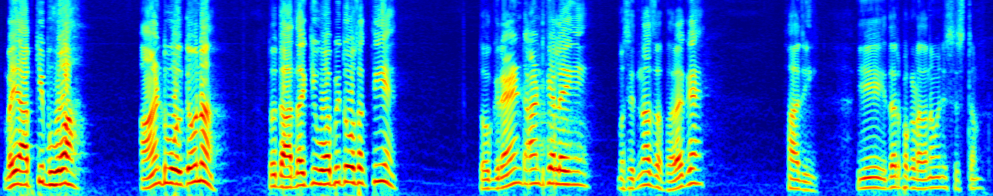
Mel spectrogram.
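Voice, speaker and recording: With a voice on the high side, a man leads a coaching class lecture in Hindi-English with a Rajasthani accent. He teases his students and acts out little scenes while explaining, recorded in clean studio sound without echo.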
